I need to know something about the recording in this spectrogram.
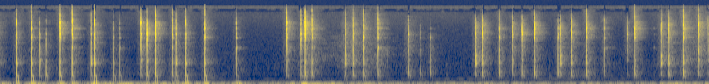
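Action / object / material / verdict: tap / wax-coated plastic pillar candle / wax, plastic / none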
